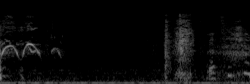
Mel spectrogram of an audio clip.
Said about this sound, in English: Bird cries.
